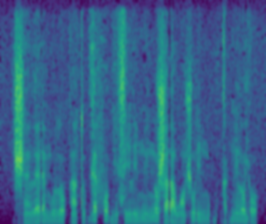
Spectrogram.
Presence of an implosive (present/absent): absent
